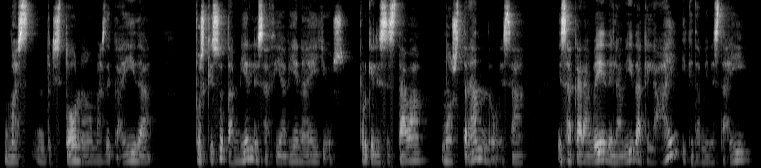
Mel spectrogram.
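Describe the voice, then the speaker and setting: A woman with a Peninsular Spanish accent and a strikingly low, deep voice, hosting a podcast. She tells a personal story in an earnest, reflective way. She often sinks to a near-whisper. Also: fairly even intonation, normal speed. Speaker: podcast host, pediatrician.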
